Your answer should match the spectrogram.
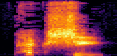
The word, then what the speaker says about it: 택시: It's not taxi, it's 택시.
